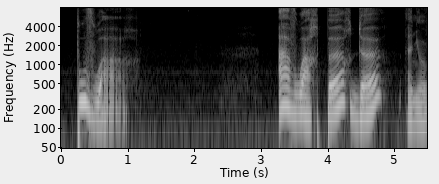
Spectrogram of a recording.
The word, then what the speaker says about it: pouvoir: O and U together, ou, pouvoir.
